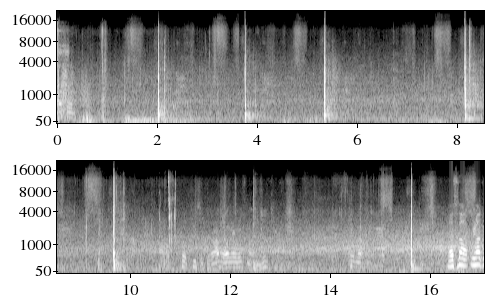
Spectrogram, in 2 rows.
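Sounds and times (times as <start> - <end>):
axe chopping wood: 2.0 - 2.4, 3.6 - 4.1, 5.3 - 5.7, 8.1 - 8.7, 9.4 - 10.1, 15.0 - 17.0.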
